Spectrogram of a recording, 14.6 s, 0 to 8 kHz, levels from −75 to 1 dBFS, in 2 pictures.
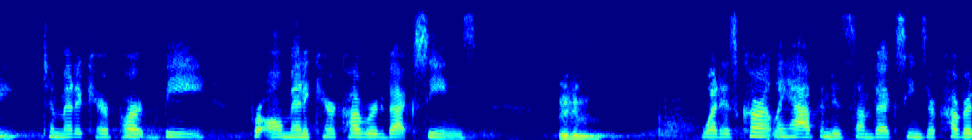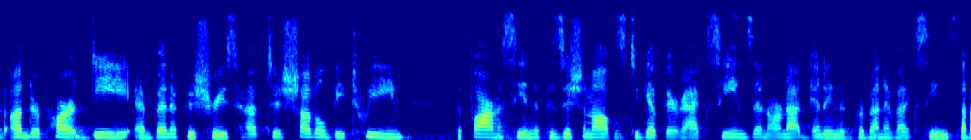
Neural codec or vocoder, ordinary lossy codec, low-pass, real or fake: codec, 16 kHz, 0.5 kbps, X-Codec, HuBERT features, trained on LibriSpeech; Opus, 24 kbps; 7.2 kHz; fake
